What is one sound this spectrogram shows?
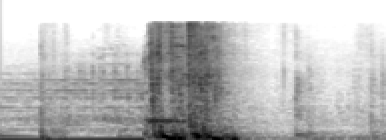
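A heavy thump lands as a figure drops down a hatch.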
